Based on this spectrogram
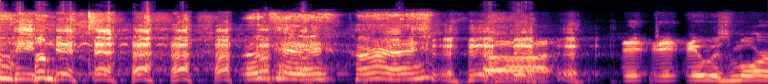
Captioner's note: laughing; all laughing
